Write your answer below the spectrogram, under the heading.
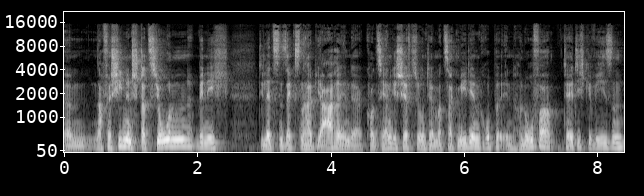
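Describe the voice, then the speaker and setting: A man with a medium pitch speaks at a moderate pace using lively intonation. The recording is very clean, with a silent background. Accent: northern German. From northern Germany, Osnabrück area. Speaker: newspaper publishing executive. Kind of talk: interview. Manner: formal.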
